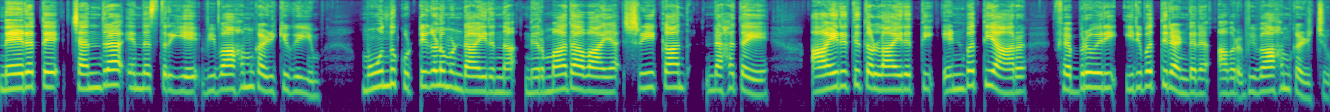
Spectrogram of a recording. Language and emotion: Malayalam, neutral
